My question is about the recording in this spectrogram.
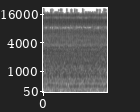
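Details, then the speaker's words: Mercedes-Benz W212 M271 at idle, after StopTech coolant stop-leak and an oil change: smooth, even idle hum with no top-end ticking; the knocking stopped and coolant loss ended. "Я поменял масло, и стук прекратился. Сейчас всё работает без сбоев."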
